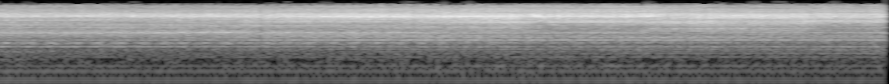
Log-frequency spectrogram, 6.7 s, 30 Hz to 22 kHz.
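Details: Audi A6 C6 2.0 TDI BRF diesel at idle: constant high-pitched whirring hiss from belt drive; after alternator bearings, alternator pulley, belt and tensioner were replaced, cause found to be worn deflection/guide pulley 03G145276A; worn idler pulley bearing.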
